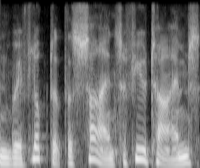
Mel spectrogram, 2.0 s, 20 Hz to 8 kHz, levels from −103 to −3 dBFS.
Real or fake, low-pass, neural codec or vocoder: real; 7.2 kHz; none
